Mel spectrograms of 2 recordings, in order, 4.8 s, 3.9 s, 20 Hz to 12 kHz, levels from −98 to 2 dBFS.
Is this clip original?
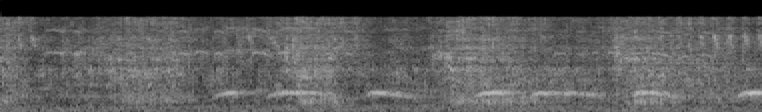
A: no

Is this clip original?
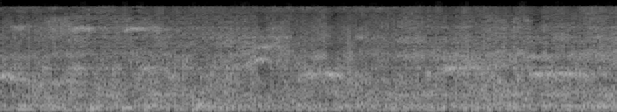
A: no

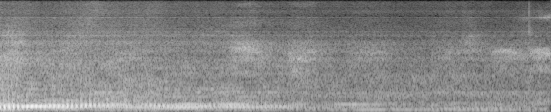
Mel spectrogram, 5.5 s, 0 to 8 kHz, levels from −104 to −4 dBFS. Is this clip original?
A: no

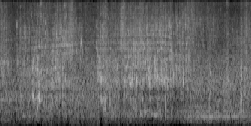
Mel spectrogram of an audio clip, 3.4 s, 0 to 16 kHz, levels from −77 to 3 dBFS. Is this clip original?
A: yes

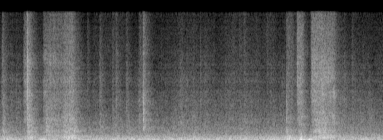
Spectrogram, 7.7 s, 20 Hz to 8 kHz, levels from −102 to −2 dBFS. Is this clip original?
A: no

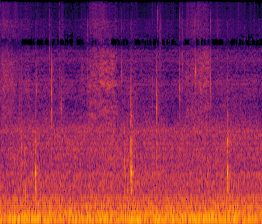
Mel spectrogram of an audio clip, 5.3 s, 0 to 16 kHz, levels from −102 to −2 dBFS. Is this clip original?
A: yes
